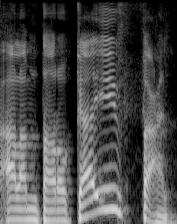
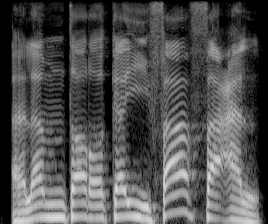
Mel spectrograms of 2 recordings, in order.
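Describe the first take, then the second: First: "kaifa fa'al" merged as kaiffa'al, no a between; bacaan salah. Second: Slow "Alam tara kaifa fa'al", the final a of kaifa voiced; bacaan benar. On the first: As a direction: drop the last a of "kaifa" into a doubled f. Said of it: "Enggak dibaca". (lafalkan "kaifa fa'al" diidghamkan menjadi kaiffa'al) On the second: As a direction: keep "kaifa" and "fa'al" apart, slowly. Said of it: "Enggak dibaca alam tara kaifa fa'al". (lafalkan "kaifa fa'al" perlahan dengan harakat a) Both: Shown as a demonstration.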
